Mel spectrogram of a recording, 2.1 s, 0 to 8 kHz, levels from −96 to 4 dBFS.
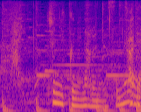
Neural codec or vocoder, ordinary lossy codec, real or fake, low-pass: none; none; real; none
